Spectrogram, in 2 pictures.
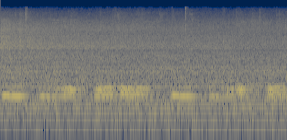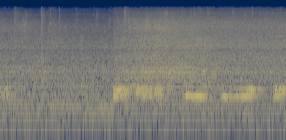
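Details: An Oriental turtle dove (Streptopelia orientalis) singing on a power line near a home balcony, between preening bouts, coos a low, hoarse four-note phrase, repeated after a pause, over a steady background hiss.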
